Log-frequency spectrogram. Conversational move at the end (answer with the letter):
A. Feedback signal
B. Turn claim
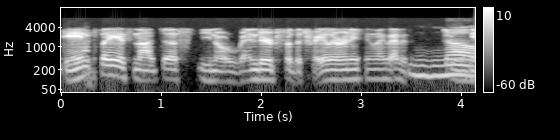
B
